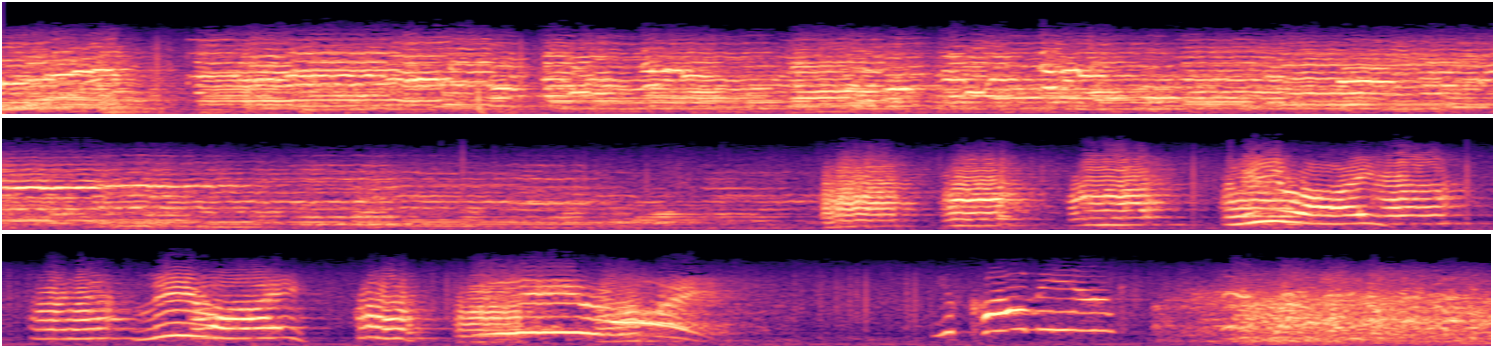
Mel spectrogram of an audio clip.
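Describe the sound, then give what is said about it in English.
An old school trombone played badly and loudly: long wobbly, off-key notes, then a string of short squawking blasts with sliding, uneven pitch. “You can't make that old trombone from school sound like anything.”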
